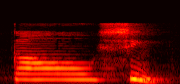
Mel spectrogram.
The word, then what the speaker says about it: 高兴: 그래서 잉으로 발음을 하면 되기 때문에 싱으로 발음하면 되는데 사성이죠. 그래서 싱, 싱, 싱. 네, 그래서 같이 결합되면 까오싱, 까오싱.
